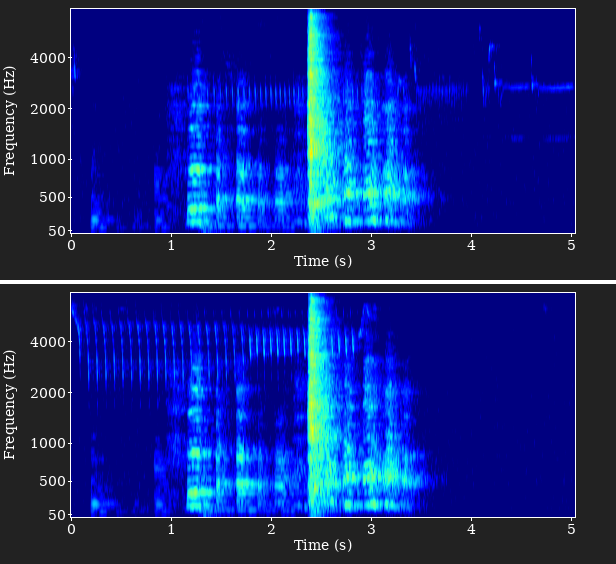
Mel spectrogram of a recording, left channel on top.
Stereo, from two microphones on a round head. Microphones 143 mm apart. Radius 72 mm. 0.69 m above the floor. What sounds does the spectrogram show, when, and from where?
0.2 s laughter: 25° right (ahead or behind), 1.4 m; by 3.4 s centre (ahead or behind), 1.5 m
2.4 s a rattle: 65° left (ahead or behind), 1.4 m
